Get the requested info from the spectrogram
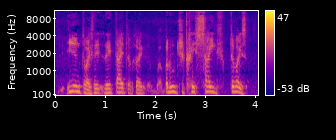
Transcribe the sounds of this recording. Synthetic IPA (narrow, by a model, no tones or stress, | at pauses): ɨːndəvajsnenejdaɨddajmaɾud͡ʒkʰrejsajθd̥əvajs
